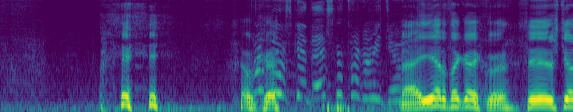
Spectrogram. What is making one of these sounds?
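A young girl laughs and talks excitedly close by.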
